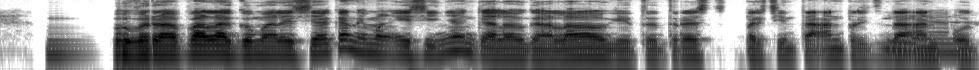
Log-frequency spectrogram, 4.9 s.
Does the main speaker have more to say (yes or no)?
yes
